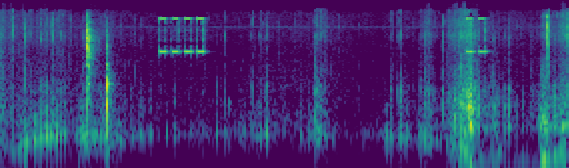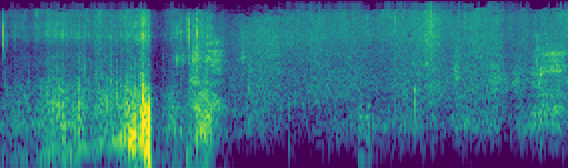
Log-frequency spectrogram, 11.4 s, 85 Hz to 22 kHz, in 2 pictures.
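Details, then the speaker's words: Short high electronic beeps from a digital thermometer taking the temperature in a simulated ASMR ear exam, followed by rustling. The reading is a normal 36.9 °C. "I'm just going to pop in the thermometer. Just hear some beeps."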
